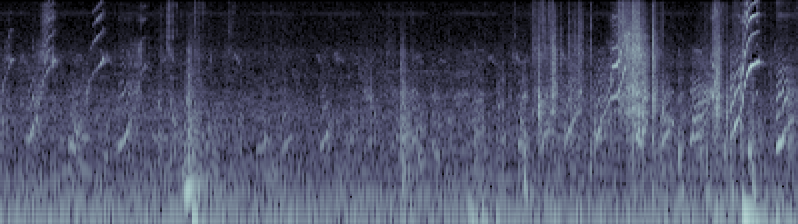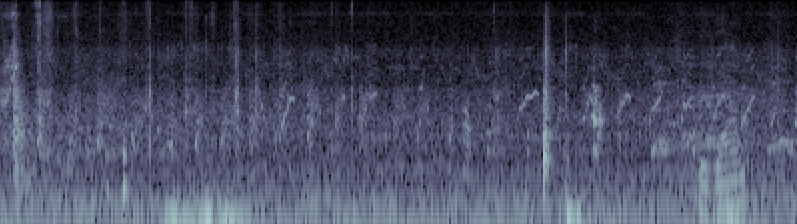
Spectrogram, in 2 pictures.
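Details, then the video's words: Pet guinea pig eating: rapid crunchy chewing clicks and rustling, with scattered sharp squeaky sweeps and brief louder bursts. "Guinea pig eating"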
